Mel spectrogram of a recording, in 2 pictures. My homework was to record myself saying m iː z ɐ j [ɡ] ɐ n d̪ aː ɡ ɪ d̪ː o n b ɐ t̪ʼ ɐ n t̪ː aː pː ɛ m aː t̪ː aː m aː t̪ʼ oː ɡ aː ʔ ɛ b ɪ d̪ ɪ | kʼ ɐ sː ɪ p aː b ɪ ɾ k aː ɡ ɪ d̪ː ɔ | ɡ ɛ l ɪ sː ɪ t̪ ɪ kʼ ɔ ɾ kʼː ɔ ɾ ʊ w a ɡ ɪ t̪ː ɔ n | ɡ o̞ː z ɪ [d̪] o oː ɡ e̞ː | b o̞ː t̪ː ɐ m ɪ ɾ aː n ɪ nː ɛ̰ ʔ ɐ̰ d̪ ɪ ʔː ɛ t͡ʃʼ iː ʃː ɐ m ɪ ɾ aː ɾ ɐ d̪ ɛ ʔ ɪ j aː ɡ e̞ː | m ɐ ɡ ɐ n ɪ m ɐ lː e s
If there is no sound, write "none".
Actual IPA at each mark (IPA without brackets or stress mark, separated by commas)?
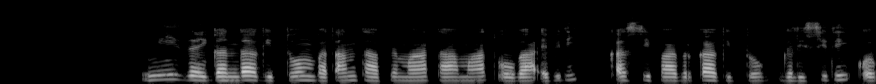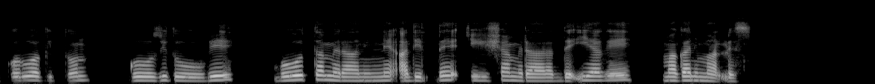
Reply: ɡ, d̪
